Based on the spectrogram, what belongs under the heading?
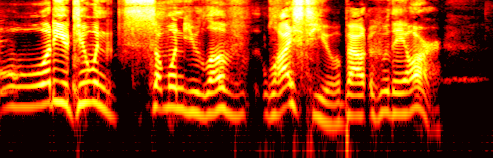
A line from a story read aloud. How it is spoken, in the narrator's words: I asked sadly with a sigh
